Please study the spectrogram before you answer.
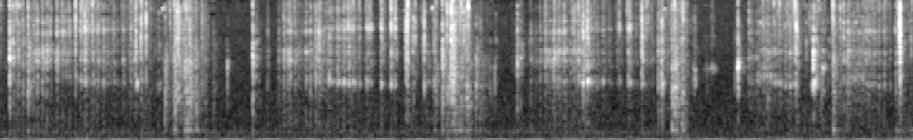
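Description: A solid green-striped soap bar with a yellow inside, held in one hand, is shaved and carved with a box cutter blade that scrapes away the outer layer. The cuts make a dense run of crisp, bright scraping and crackling with quick sharp ticks. A steady low hum sits underneath throughout.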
